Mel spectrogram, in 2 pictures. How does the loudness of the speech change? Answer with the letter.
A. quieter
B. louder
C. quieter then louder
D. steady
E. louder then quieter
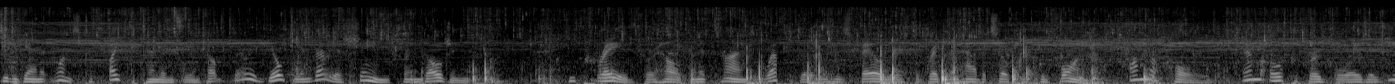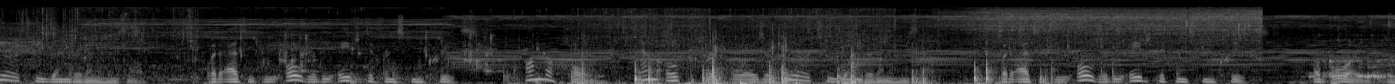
D.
